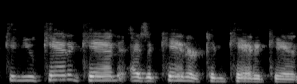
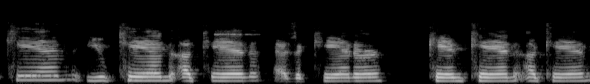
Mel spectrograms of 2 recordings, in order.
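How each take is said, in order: First: The word 'can' is reduced to a weak vowel. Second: Every 'can' is said in full, slowly. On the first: "if I, I were going to reduce this, I would say" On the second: "let's do it not reducing"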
